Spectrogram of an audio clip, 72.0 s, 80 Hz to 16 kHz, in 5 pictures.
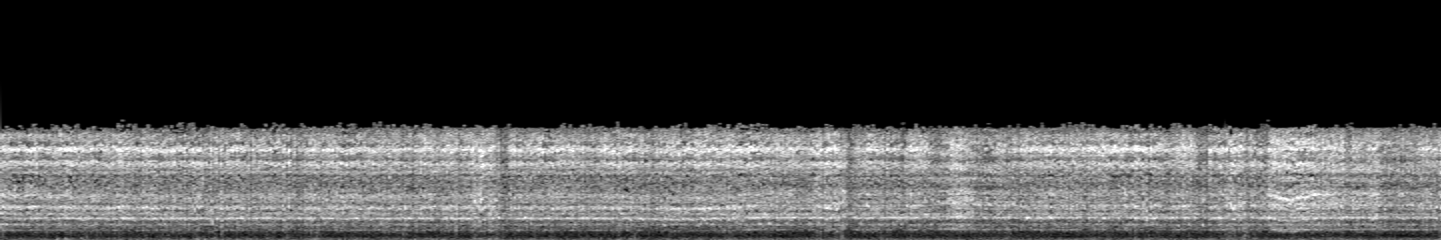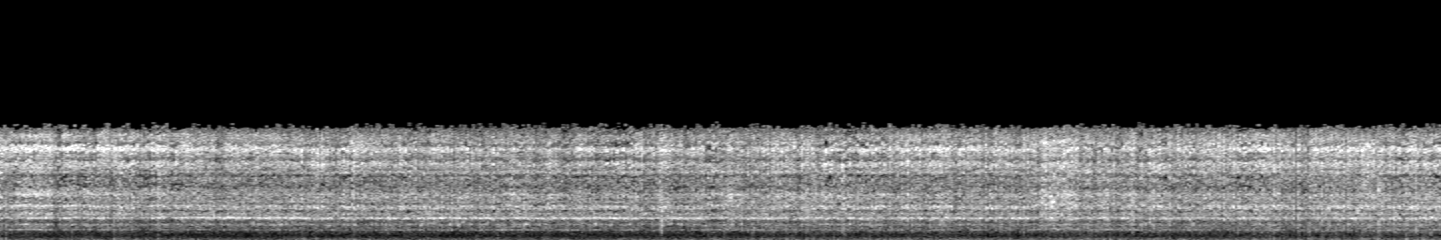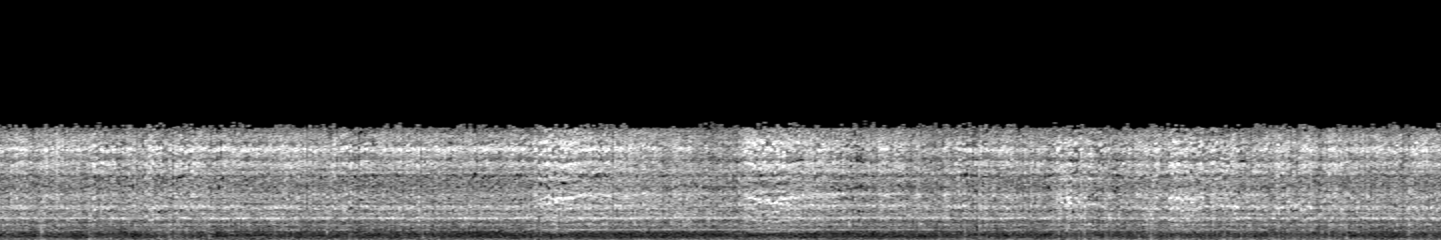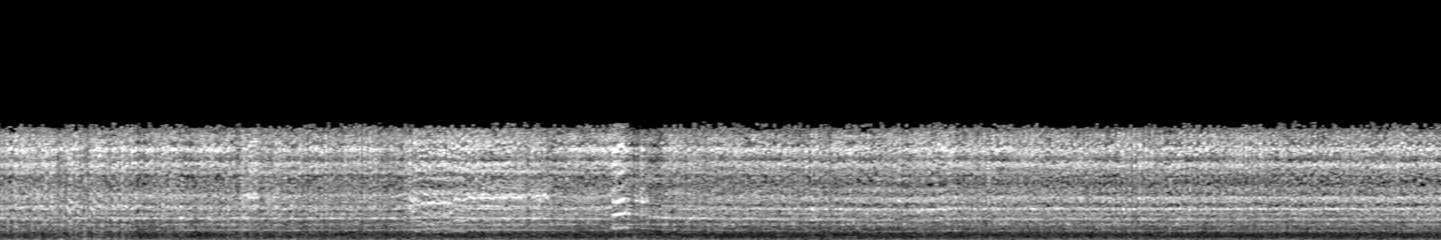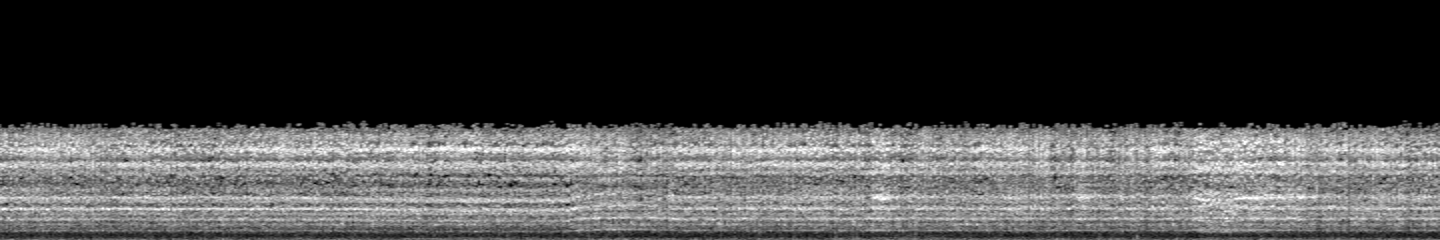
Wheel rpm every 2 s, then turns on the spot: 200, 200, 200, 200, 210, 210, 210, 210, 210, 210, 200, 200, 210, 210, 200, 210, 210, 210, 200, 210, 200, 200, 200, 200, 200, 200, 190, 190, 190, 190, 190, 190, 200, 200, 200, 200.
none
